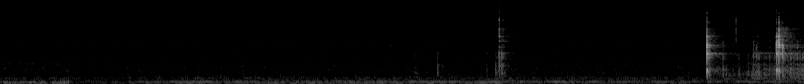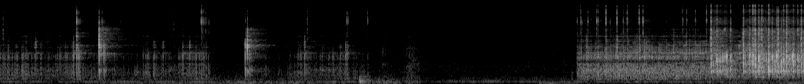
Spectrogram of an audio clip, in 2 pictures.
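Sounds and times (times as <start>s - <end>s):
marbles clacking together: 7.1s - 11.8s, 13.8s - 16.0s
rolling marbles rattling: 7.1s - 11.8s, 13.8s - 16.0s.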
